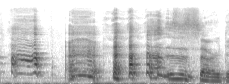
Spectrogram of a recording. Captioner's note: laughing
